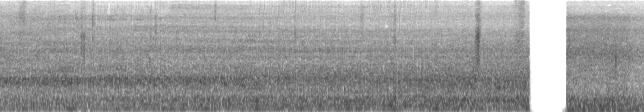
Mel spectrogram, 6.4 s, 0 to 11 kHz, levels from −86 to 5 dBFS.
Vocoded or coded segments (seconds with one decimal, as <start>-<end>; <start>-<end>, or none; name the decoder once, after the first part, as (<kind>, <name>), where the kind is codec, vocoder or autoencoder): 0.7-1.7 (vocoder, Vocos); 2.5-4.3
